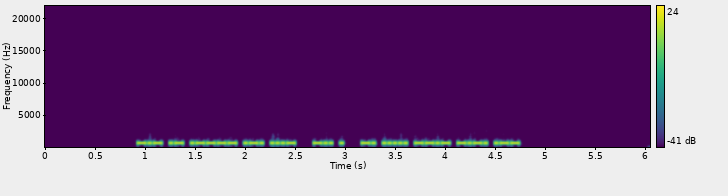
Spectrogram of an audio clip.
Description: Morse code, heard as a keyed tone, about 41 wpm, 700 Hz. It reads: KA1RV DE N5QCW
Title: USA Callsign DE Callsign - 5 Characters - 45wpm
